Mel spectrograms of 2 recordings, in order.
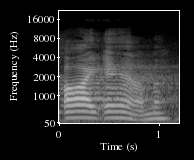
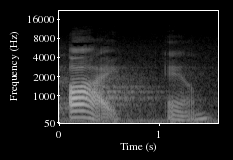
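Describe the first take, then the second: First: "I am" with the weight on "am"; "I am", punching "am"; stress on AM. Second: "I" raised and pushed, "am" dropping away; "I am", punching "I"; stress on I. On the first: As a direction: lean on "am" in "I am". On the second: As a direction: lean on "I" in "I am". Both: Shown as a demonstration. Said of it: "emphasizing the words".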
